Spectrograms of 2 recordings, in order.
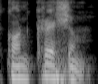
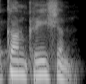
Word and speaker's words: concretion: Those in the land of the free would pronounce this as concretion. But we are flat-footed British types. So we say concretion.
